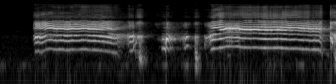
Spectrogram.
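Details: Newborn baby immediately after delivery: loud, high-pitched crying in two long wails with a short gasping pause between them; a strong newborn cry.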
